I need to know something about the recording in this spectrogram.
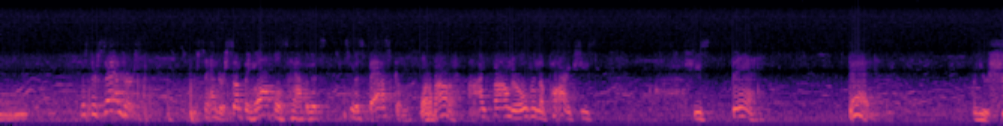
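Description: A teenage boy speaks and answers.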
